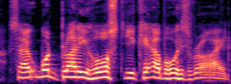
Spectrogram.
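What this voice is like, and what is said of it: Broad Australian accent. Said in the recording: “in true Aussie accent.”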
